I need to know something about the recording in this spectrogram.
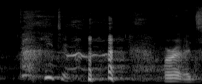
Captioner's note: laughs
